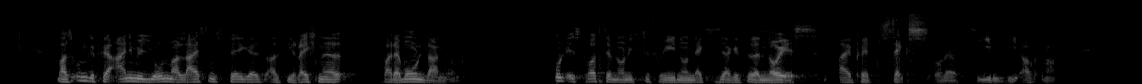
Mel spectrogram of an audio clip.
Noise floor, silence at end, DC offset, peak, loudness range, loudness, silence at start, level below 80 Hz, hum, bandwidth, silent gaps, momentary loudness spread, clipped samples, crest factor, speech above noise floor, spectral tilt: -78 dBFS; 0.45 s; under 0.1%; -26 dBFS; 4 LU; -46 LUFS; 0.3 s; -78 dBFS; none; 11.5 kHz; none; 14 LU; under 0.1%; 20 dB; 32 dB; -5 dB/octave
